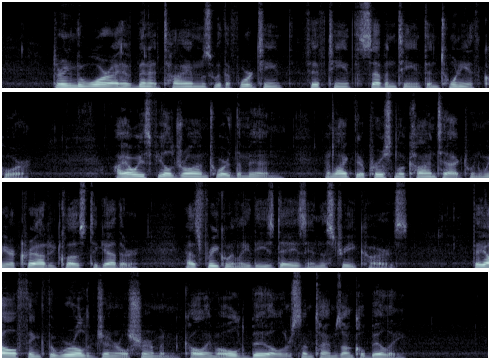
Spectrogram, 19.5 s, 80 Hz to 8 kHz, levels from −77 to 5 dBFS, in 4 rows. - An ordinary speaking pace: Yes, average, 180 wpm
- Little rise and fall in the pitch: No, average, 3.3 semitones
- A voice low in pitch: Yes, low, 125 Hz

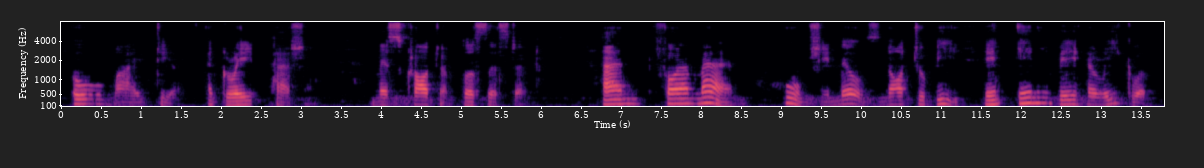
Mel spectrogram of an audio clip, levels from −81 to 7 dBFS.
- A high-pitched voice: No, medium, 145 Hz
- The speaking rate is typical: No, slow, 105 wpm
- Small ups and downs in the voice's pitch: No, average, 4.9 semitones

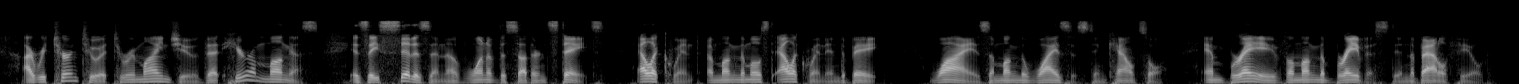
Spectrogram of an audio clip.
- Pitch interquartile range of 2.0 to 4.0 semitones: No, average, 4.5 semitones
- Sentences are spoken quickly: No, average, 165 wpm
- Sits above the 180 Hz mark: No, low, 100 Hz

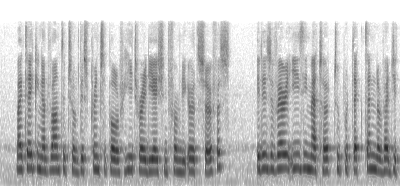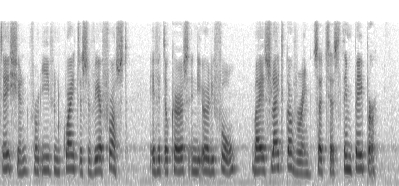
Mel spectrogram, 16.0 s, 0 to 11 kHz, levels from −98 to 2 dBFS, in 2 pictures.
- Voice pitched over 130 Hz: Yes, medium, 185 Hz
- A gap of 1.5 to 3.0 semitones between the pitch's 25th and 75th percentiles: Yes, average, 2.7 semitones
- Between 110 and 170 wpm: Yes, average, 165 wpm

